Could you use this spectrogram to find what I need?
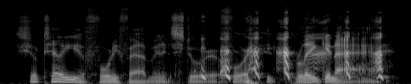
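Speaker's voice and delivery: put-on cowboy voice with Western movie accent. An actor soon to appear in a Western tries out a Western voice. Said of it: "that was my Western voice".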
